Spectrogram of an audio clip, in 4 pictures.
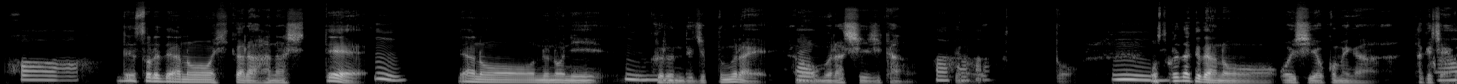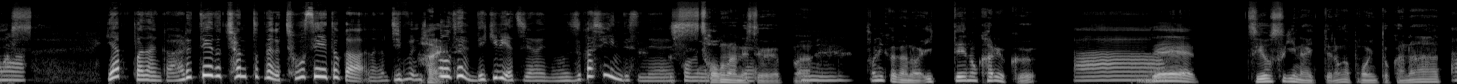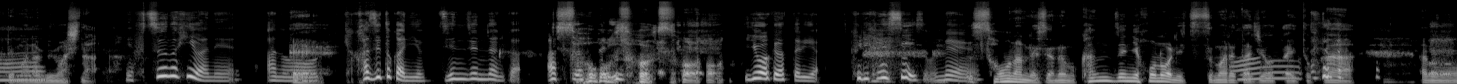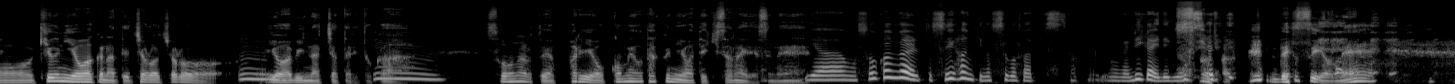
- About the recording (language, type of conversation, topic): Japanese, podcast, 趣味でいちばん楽しい瞬間はどんなときですか？
- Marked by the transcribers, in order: laugh; laugh; laughing while speaking: "そう"; laugh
